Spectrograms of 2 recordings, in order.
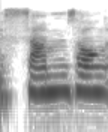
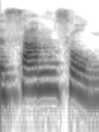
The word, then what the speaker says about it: Samsung: And also the Samsung, di ba? We used to call it Samsung, but in reality, it's called Samsung in Korea, no? Samsung, something like that.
